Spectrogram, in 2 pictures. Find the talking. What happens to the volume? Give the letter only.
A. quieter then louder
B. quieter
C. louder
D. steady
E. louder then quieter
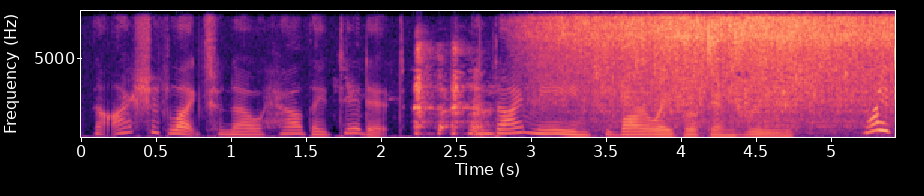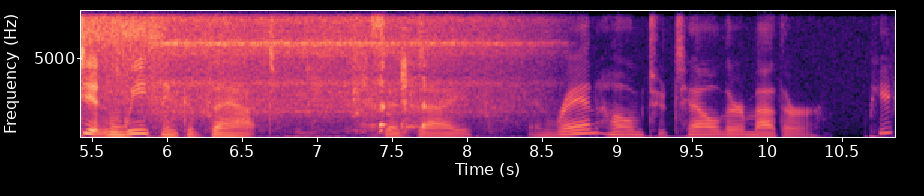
E.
